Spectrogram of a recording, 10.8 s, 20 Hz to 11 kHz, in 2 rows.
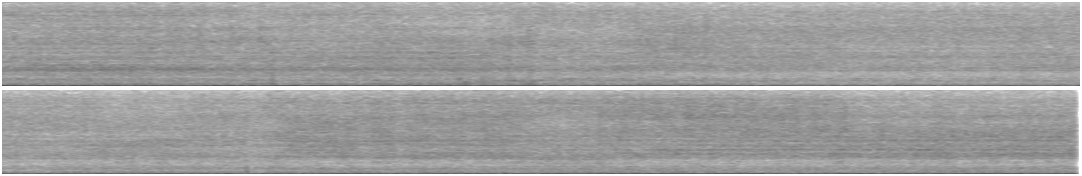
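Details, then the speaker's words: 1975 Chevrolet Corvette coupe, 350 L48 V8, manual, winter start in the garage: the auto choke has opened after warm-up, so the idle drops to normal. Steady, even low rumble with no misses or knocks. Normal warm idle. "Så, då öppnar choken och sen så går den ner på normal tomgång."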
